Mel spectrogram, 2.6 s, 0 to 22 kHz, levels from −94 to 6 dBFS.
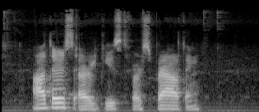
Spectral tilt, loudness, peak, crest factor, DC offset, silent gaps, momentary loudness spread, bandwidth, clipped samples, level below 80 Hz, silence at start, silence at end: -5 dB/octave; -19 LUFS; -2 dBFS; 18 dB; under 0.1%; none; 10 LU; 16 kHz; under 0.1%; -48 dBFS; 0.35 s; 0.6 s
